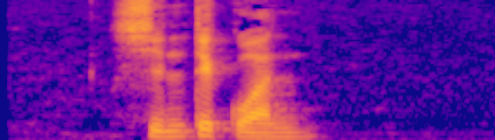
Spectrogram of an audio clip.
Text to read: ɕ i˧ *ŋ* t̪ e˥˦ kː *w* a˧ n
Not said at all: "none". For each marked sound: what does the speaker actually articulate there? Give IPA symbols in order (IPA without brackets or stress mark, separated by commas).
n, w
